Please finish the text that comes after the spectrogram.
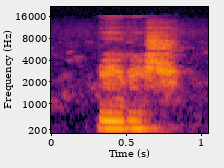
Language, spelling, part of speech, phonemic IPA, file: Northern Kurdish, êrîş, noun, /eːˈɾiːʃ/, LL-Q36368 (kur)-êrîş.wav
- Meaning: attack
